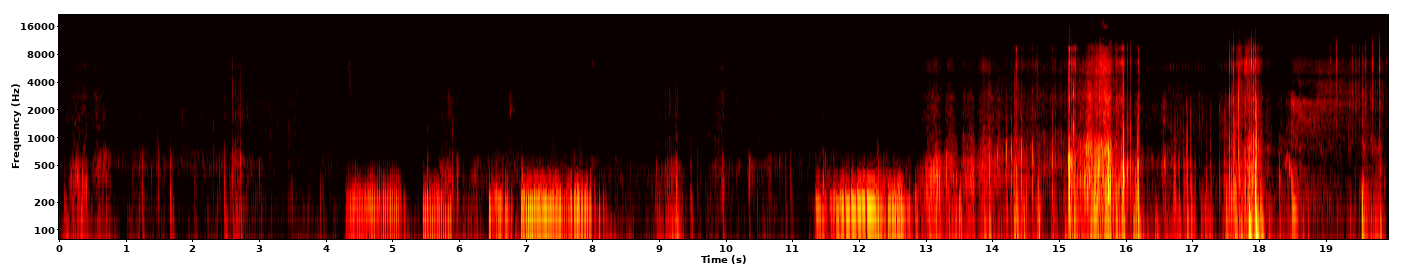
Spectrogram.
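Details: Very sparse, raspy stomach growls: low gurgles and rumbles in short runs, with louder rustling noise near the end. Ordinary bowel sounds (borborygmi).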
